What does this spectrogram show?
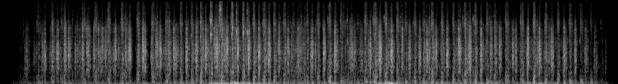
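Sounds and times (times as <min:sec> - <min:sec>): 
plastic drug blister pack shaken hard: 0:00.2 - 0:06.1.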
